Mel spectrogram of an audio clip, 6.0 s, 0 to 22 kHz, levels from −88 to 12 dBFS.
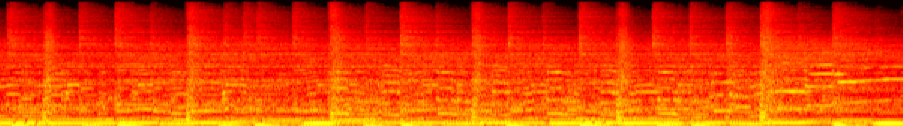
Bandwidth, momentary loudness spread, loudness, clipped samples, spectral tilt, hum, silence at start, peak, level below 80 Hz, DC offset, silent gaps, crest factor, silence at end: over 20 kHz; 3 LU; -17 LUFS; under 0.1%; -5 dB/octave; none; 0 s; -2 dBFS; -22 dBFS; under 0.1%; none; 14 dB; 0 s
